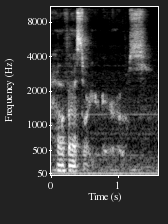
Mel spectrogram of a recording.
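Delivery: whispered, hushed mutter out of the mouth's side. Falcon, walking along, turns to Ida and mutters out of the side of his mouth. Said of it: "He just mutters out of the side of his mouth".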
